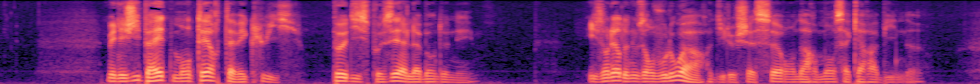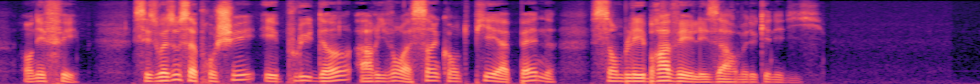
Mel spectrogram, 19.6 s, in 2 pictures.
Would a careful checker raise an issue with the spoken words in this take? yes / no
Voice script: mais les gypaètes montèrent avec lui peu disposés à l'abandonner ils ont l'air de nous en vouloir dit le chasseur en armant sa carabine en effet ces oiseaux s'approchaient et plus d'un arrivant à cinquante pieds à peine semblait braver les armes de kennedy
no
